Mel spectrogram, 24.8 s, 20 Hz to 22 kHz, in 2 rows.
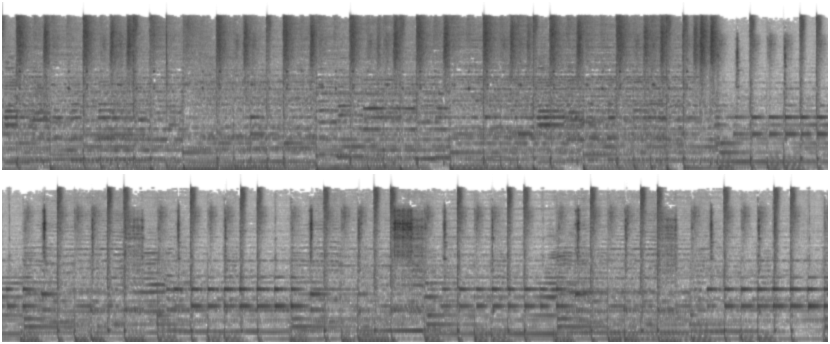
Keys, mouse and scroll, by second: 1.0 ctrl+click, 3.8 ctrl+click, 4.1-6.3 middle drag, 6.3 alt+z, 6.7-7.8 middle drag, 7.8 scroll up 1, 8.1-9.3 shift+middle drag, 9.3 click, 9.7-10.6 scroll down 1, 10.6 middle click, 10.9 scroll up 1, 11.2-14.5 drag, 15.4-17.3 drag, 17.3 ctrl+z, 17.7-19.6 middle drag, 19.6 ctrl+click, 20.4 alt+z, 20.7 scroll up 2, 20.9 shift+middle click, 21.5 scroll up 1, 22.2-24.3 middle drag, 24.3 alt+z, 24.6 middle click.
